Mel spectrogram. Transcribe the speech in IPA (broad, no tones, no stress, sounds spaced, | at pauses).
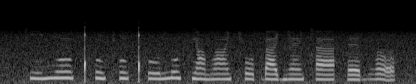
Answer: cʰ i ɲ õː ǃʰ ũ cʰ ũ ǃʰ u n u fʲ ã dˤ ɛ̃ː cʰ o ɓ a ɟ ɛ̃ː cʰ aː h ɛ bʱ ʌː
